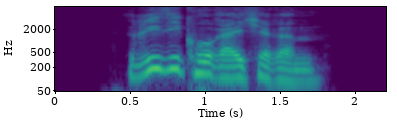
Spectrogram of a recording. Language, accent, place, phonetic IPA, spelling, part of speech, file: German, Germany, Berlin, [ˈʁiːzikoˌʁaɪ̯çəʁəm], risikoreicherem, adjective, De-risikoreicherem.ogg
- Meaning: strong dative masculine/neuter singular comparative degree of risikoreich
